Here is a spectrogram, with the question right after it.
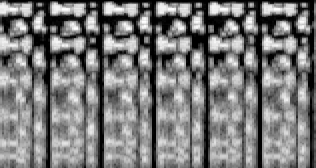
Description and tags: Loop created with softsynth. Tempo if known is indicated by file and or tags.
loop, space, synth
